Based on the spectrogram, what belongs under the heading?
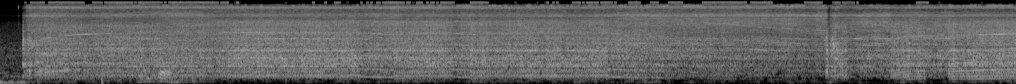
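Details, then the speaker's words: Stanley STDH7213 hammer drill that the customer says cuts out intermittently: a high, raspy motor whine with a crackling, uneven edge and wavering pitch; heavy sparking at the brushes, traced to a loose terminal. "Aha, masiklab yung kanyang andar."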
